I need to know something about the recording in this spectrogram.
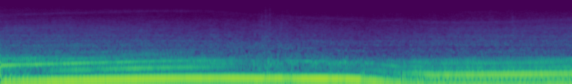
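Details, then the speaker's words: Turbocharged VTEC Honda with a fresh motor, during street tuning: strong, even pull under load, pitch climbing smoothly then dropping at a shift, with no misses or stumbles; responsive, fuel table as expected; normal acceleration. "cars nice and responsive fuel table looks exactly the way it should be so that's how we know we got a good tune going on so far nothing weird's happening everything's working the way it should"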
